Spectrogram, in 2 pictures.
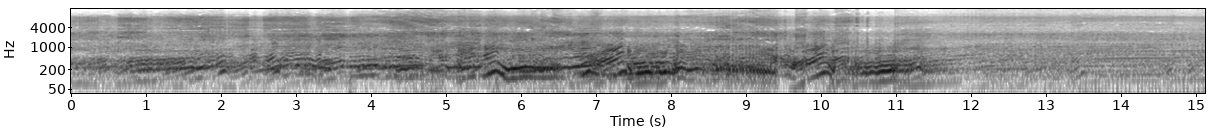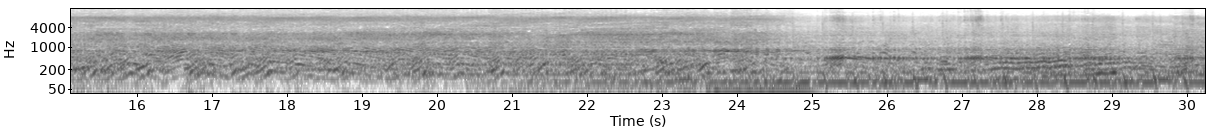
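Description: Several classic two-stroke motocross bikes riding a dirt track, their engines revving up and down over one another. About eleven seconds in the sound drops to a quieter, steadier run of engines, with voices over it.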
